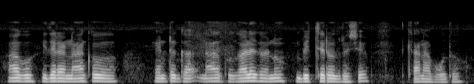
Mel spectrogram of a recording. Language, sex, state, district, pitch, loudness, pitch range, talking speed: Kannada, male, Karnataka, Koppal, 145 Hz, -18 LUFS, 140-145 Hz, 125 wpm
